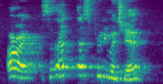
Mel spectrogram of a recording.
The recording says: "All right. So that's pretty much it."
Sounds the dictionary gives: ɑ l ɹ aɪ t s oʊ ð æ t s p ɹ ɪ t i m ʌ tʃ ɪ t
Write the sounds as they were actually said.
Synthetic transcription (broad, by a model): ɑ l ɹ aɪ t s oʊ ð æ t s p ɹ ɪ t i m ʌ tʃ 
